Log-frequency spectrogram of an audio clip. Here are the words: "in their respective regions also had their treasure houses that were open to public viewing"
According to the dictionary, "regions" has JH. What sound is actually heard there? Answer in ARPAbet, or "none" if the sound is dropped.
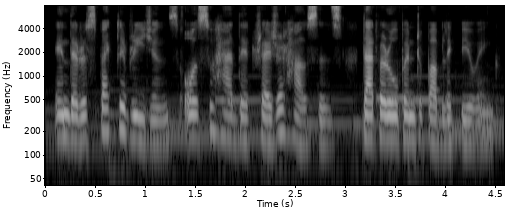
JH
